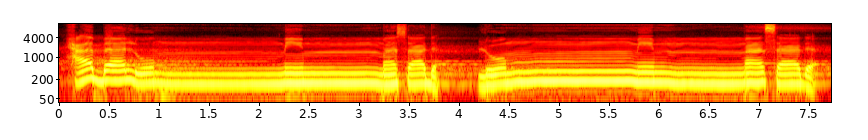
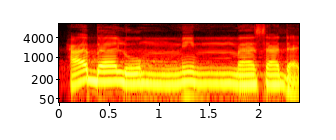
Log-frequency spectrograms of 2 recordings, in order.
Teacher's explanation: jadi dengung didengungkan kemudian panjangkan dengungannya jadi tidak hanya didengung dimasukkan saja tuh habalum mim masada itu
